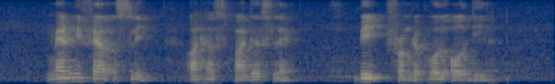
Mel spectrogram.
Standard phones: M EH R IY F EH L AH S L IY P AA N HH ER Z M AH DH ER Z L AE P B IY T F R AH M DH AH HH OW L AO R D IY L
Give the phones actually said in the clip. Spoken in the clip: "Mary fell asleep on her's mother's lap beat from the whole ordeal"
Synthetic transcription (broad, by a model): M EH R IY F EH L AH S L IY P AA N HH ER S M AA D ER S L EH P B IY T F R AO M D AH HH OW L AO L D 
